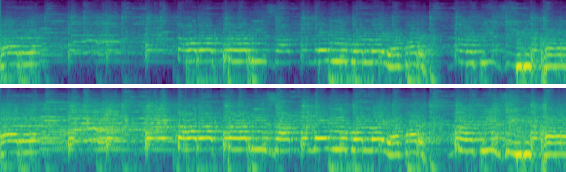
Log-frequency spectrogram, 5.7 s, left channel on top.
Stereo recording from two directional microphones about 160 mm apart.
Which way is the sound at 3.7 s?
15° right (ahead or behind).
